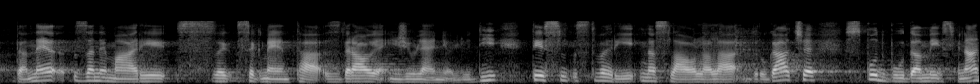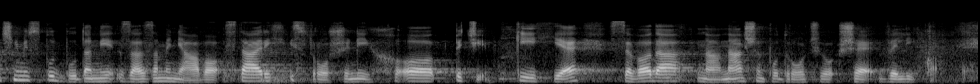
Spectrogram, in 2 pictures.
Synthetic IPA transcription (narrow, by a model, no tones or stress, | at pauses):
d̪̥anɛzanɛmaːɾi | sɛɡmɛnt̪a̰zd̪ɾawja̰ʔinʒiwlɛːnja̰ljud̪it̪est̪ʋaɾinaslawlalad̪ɾuɡaːt͡ʃɛspɔd̪bud̪amisfinant͡ʃnimispɔd̪̚buːd̪amizazamɛnja̰ːʋɔ̰st̪aːɾixist̪ɾoːʃɛnixpɛt͡ʃḭkiːxjɛsɛʋəd̪ananaːʃɛmpɔd̪ɾoːt͡ʃjuʃɛʋɛliːkʰɔ̰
